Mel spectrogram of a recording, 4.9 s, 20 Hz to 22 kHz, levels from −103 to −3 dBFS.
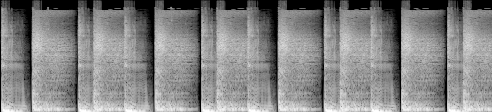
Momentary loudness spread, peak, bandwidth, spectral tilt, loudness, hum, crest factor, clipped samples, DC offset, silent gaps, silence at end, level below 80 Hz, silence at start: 3 LU; 0 dBFS; 17 kHz; -3.5 dB/octave; -10 LUFS; none; 10 dB; 0.9%; under 0.1%; none; 0 s; -12 dBFS; 0 s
